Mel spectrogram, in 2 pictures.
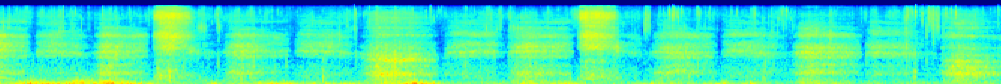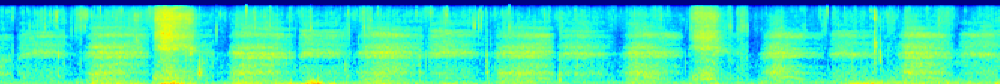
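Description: A man breathing hard and fast, out of breath from climbing a long flight of steps: a steady run of heavy breaths, a few of them sharper and louder.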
